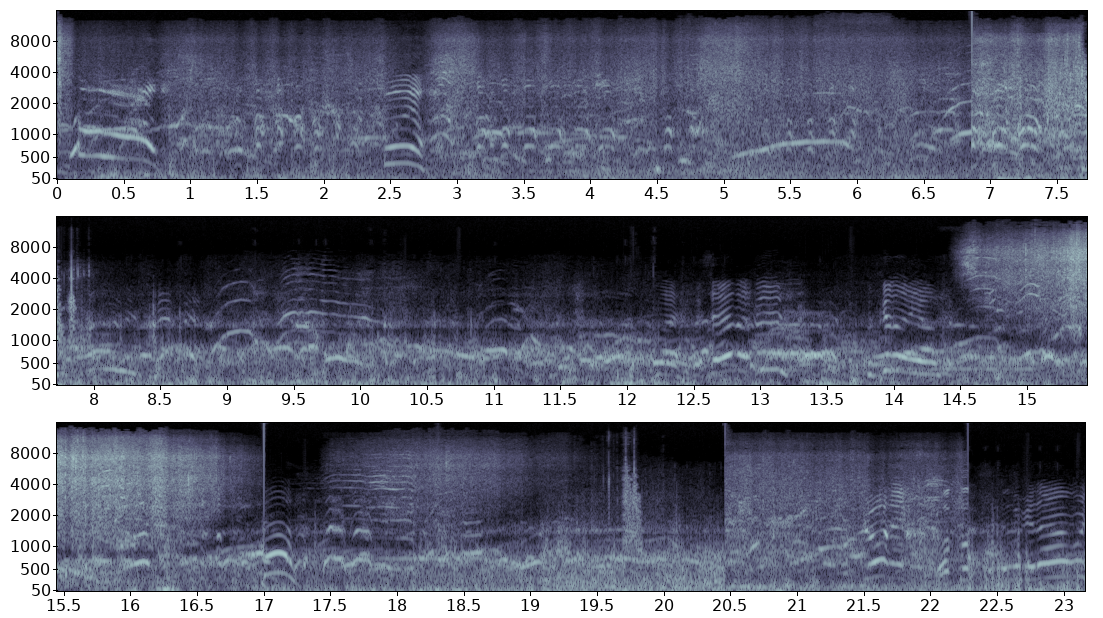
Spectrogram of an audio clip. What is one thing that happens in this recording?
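Many people shout and cheer in the distance.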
